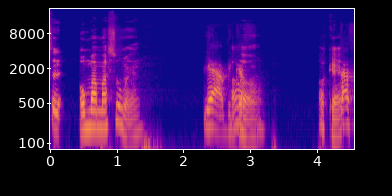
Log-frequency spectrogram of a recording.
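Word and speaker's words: Uma Musume: Like it's the correct way to say it because that's the Japanese way to say it, but no. uh is it really? Are you supposed to pronounce it Oma Masume?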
